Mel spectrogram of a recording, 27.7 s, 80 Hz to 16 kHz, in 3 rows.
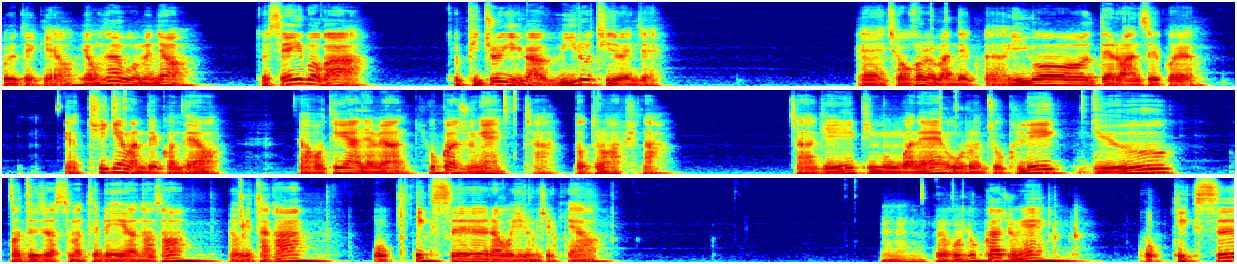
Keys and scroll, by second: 20.4 Return, 21.0-23.3 typing, 26.4 ctrl+space, 26.7-27.7 typing.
